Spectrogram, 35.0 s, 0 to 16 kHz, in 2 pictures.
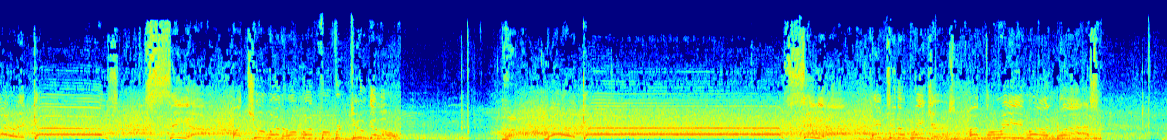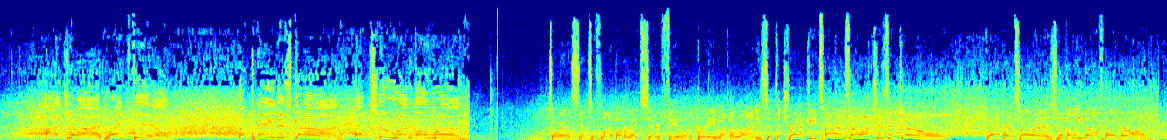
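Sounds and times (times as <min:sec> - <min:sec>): crowd shouting: 0:00.0 - 0:06.0, 0:07.4 - 0:16.5, 0:17.7 - 0:24.6.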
